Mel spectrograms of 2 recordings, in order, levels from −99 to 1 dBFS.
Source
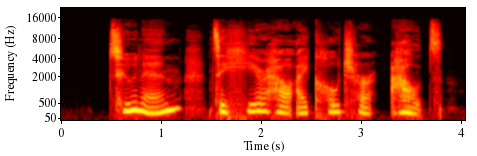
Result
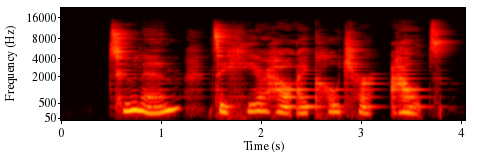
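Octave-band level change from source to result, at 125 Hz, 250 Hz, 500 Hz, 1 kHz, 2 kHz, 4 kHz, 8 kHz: -13.0, -12.5, -9.0, -8.0, -7.5, -8.5, -9.0 dB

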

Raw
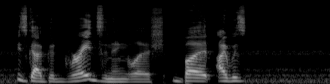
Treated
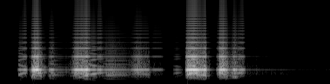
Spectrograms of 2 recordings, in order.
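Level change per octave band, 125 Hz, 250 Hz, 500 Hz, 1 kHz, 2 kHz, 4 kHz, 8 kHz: under -40 dB, under -10 dB, +8.5 dB, +11.0 dB, +2.5 dB, +8.0 dB, +0.5 dB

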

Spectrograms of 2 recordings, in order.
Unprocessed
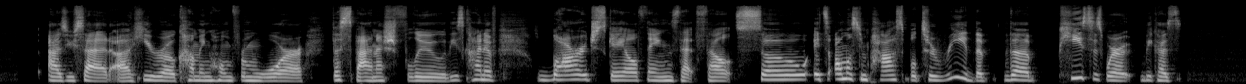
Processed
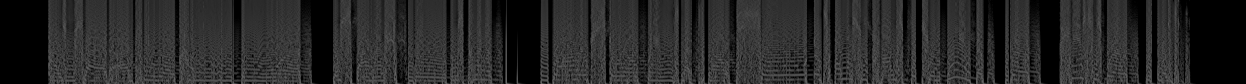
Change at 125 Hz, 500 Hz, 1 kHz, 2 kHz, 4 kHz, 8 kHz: -19.5, -23.0, -21.0, -15.5, -13.0, -9.5 dB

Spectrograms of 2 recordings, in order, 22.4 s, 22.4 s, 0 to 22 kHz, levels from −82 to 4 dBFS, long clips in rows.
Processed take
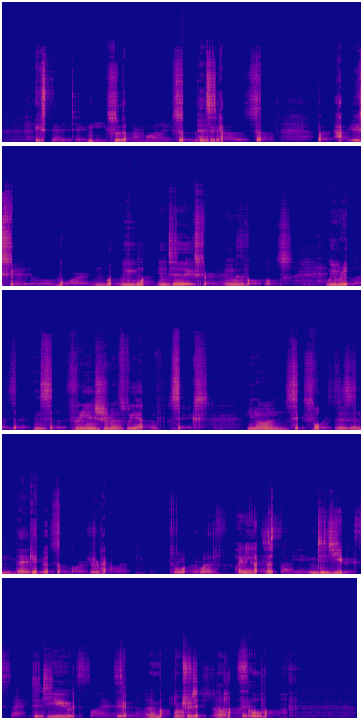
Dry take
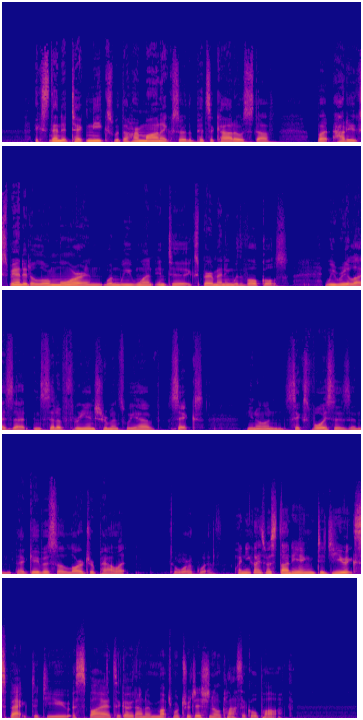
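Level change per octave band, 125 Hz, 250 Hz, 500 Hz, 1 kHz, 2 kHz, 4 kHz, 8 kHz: -14.0, -13.0, -6.5, -10.0, -4.0, +1.0, -2.5 dB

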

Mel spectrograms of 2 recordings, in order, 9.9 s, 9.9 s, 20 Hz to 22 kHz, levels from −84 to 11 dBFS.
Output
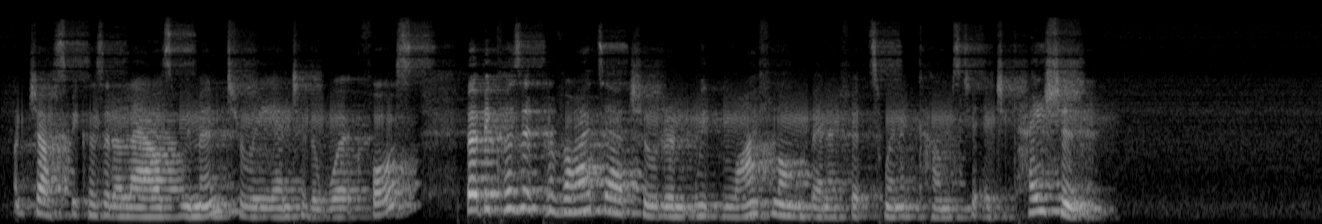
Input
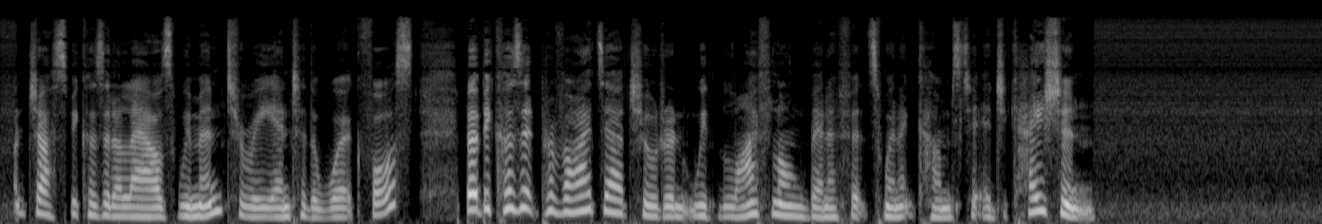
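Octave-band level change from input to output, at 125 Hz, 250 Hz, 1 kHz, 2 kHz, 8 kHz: -17.0, -13.0, -6.5, -5.0, -11.0 dB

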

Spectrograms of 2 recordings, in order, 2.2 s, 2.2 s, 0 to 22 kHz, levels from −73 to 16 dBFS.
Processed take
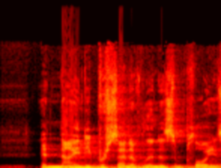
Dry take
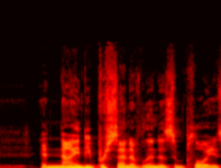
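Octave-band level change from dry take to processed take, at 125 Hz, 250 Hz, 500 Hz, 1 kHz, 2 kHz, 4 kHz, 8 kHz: +2.5, +2.0, 0.0, 0.0, +2.5, +5.5, +11.0 dB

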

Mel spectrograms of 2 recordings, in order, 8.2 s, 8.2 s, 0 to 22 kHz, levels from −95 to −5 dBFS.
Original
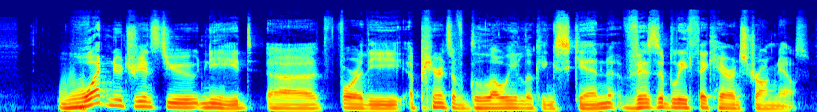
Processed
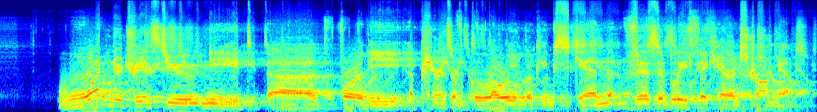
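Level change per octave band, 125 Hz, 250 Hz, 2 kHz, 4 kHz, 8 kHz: -19.0, -8.0, +1.0, +1.0, +1.5 dB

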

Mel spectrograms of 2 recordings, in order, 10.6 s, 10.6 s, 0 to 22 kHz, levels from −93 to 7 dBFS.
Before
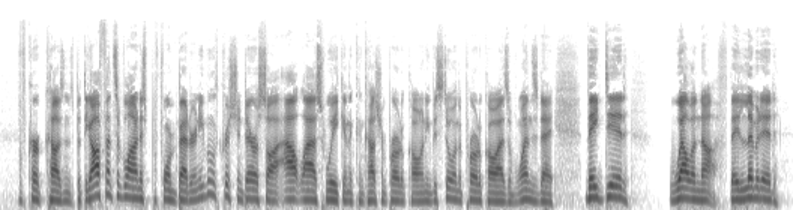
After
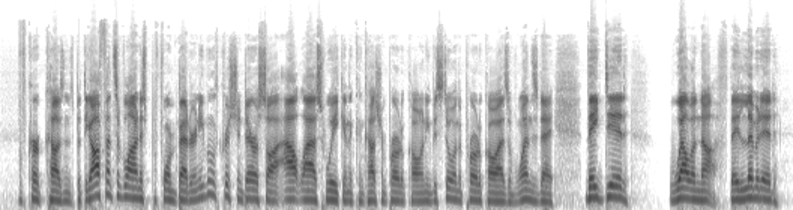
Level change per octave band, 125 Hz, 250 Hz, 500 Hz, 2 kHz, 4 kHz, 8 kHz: +3.0, +3.0, +2.5, +5.5, +7.5, +10.0 dB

